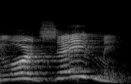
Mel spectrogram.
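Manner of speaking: loud, high, drawn-out plea; crying out. Acted. Preacher voices sinking Peter calling to Jesus, acted loud cry. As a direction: call out slowly for rescue, acted from scripture. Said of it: "he cried".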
